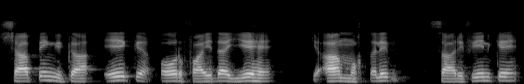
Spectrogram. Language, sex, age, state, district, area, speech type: Urdu, male, 18-30, Uttar Pradesh, Saharanpur, urban, spontaneous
